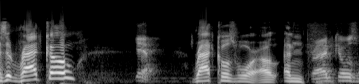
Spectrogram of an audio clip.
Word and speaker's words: Radko: How do you pronounce? Is it Radko?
